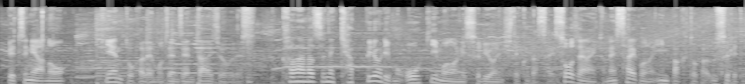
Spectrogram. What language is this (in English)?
Japanese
